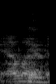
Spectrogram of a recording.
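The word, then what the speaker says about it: אֶלֶף: that's totally true but LF which starts with Olf yeah same letter just said differently LF is a thousand that's how you say it and it makes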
